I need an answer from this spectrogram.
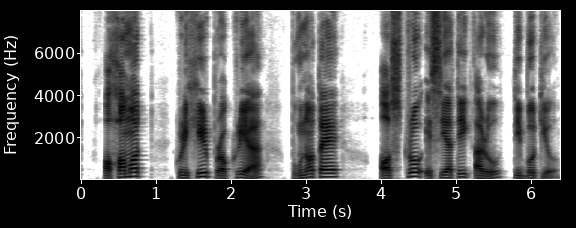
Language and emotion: Assamese, neutral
